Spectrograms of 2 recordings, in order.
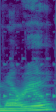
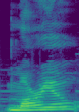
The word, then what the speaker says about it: Mario: Mario or, Mario? Because I've known people, like, that pronounce it Mario, like their name.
